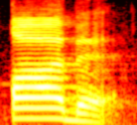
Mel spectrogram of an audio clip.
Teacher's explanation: قاف کو ہیوی کرنا ہے، با کے اوپر قلقلہ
